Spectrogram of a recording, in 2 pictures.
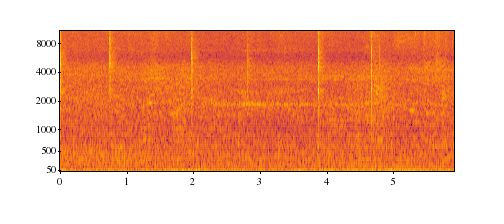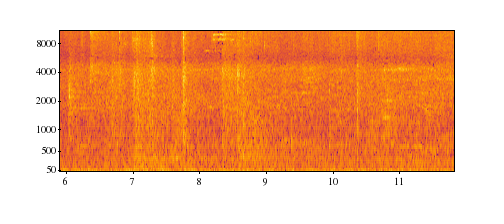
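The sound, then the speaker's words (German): A U2 subway train in Munich, bound for Messestadt, pulls into platform 2 with a loud, continuous roar and rattle, broken by scattered sharp clicks of wheels and track. “Am Bahnsteig 2 fährt gerade die U2 Richtung Messestadt München ein. Bitte Vorsicht an der Bahnsteigkante.”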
